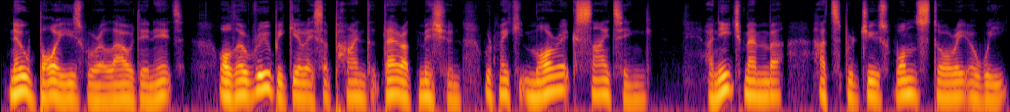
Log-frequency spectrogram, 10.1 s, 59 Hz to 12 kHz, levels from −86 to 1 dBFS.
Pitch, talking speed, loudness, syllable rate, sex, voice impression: 125 Hz, 155 wpm, -19 LUFS, 5.3 syllables/s, male, masculine, adult-like, bright, slightly hard, halting, slightly refreshing, friendly, slightly reassuring, unique, kind, modest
